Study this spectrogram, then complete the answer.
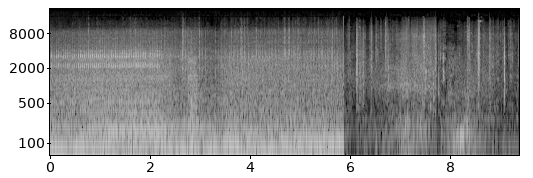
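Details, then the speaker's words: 1995 Dodge Ram 2500 Cummins 12-valve turbo diesel, 240,000 miles, NV4500 5-speed manual: heavy uneven gear rattle at idle that goes away with the clutch pressed in, from damaged input shaft and cluster gear teeth; transmission rebuilt. "The clutch in, noise goes away. Reverse 2. Just kind of started doing that the other day."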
